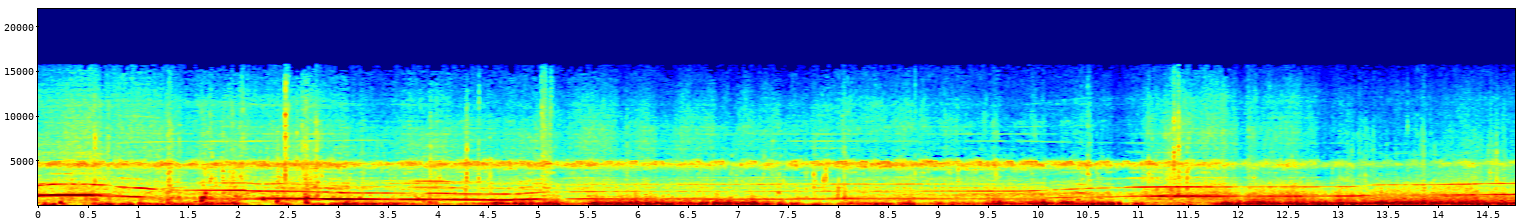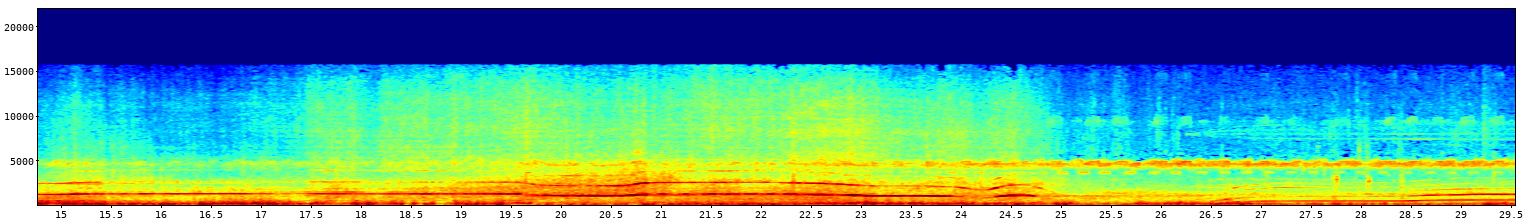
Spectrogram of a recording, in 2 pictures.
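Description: A small model plane's electric motor whines steadily, rising and falling in pitch.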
